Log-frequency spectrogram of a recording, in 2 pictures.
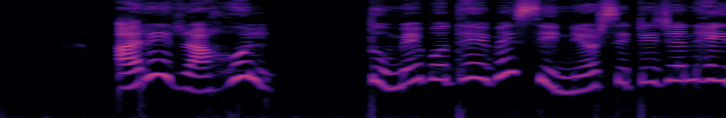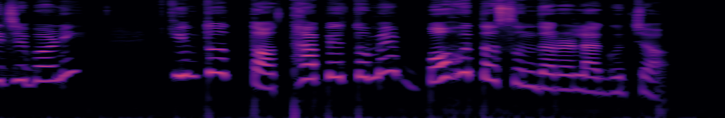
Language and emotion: Odia, happy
